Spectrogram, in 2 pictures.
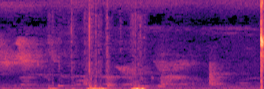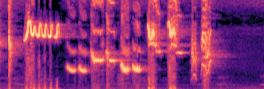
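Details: Hill blue flycatcher, known locally as tledekan gunung, a bird of Kalimantan and Java with a lilting song: a few soft low thumps, then a quick burst of high, varied chirps and twittering notes lasting about two seconds.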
